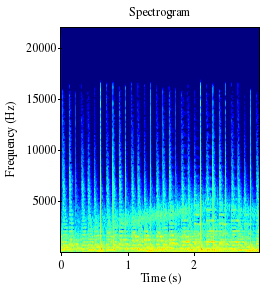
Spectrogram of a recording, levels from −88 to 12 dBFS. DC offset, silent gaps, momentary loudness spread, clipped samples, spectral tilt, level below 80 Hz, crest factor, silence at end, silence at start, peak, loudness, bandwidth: under 0.1%; none; 3 LU; under 0.1%; -5 dB/octave; -48 dBFS; 14 dB; 0 s; 0 s; -8 dBFS; -21 LUFS; 17 kHz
